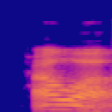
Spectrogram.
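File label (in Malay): "hawa", Malay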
